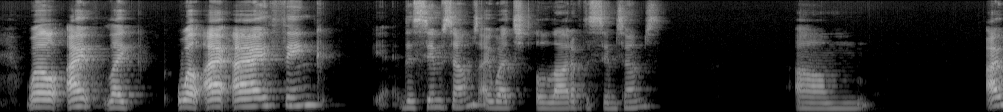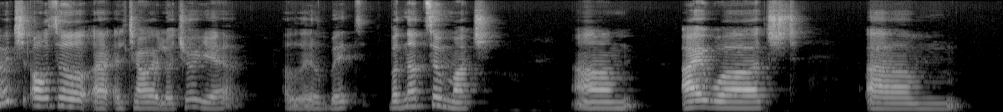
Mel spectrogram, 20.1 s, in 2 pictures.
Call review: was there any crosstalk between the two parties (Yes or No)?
No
